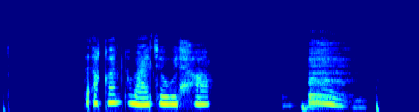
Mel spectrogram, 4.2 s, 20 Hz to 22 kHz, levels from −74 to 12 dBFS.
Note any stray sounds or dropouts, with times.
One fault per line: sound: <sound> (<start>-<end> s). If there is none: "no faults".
sound: throat clearing (2.8-3.7 s)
